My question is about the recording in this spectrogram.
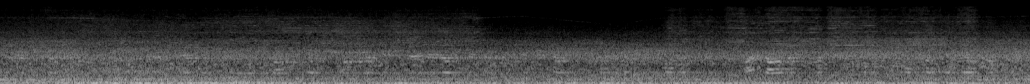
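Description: Street ambience: steady rumble of road traffic with indistinct chatter of passersby.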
